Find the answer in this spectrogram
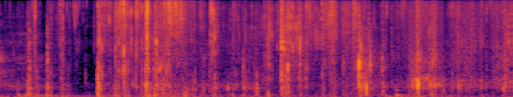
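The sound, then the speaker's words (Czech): A knife slices and tears through crinkly plastic packaging around a deck of meditation cards, with repeated scraping, crackling and ripping bursts and no talking. “Takže já teda beru kudlu a kudlou se snažím tady dostat do těch kartiček.”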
